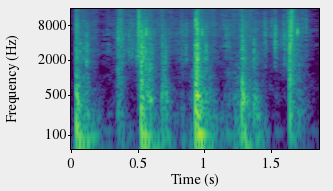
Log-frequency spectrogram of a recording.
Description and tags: Footsteps-Stairs-Wooden-Hollow-05
This is the sound of someone walking/running up a short flight of wooden basement stairs.
Step, Wooden, Wood, Walk, Stairs, Hollow, Run, Footstep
